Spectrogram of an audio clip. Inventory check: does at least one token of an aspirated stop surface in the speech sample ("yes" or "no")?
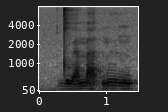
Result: no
